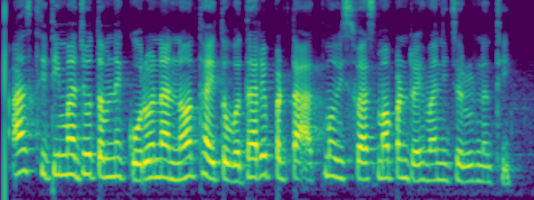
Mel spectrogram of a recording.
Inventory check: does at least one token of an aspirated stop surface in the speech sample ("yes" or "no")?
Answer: yes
